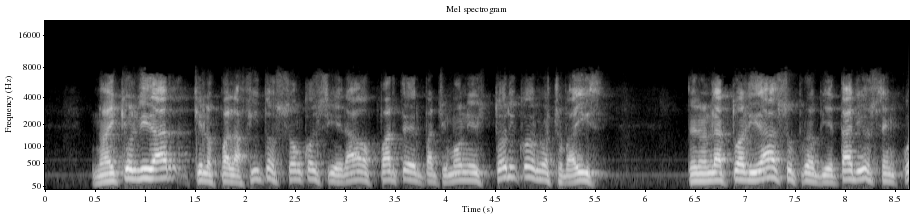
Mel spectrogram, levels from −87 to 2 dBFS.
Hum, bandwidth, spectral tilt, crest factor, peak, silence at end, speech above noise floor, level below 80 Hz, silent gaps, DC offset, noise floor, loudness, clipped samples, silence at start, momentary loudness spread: none; 7.2 kHz; -6 dB/octave; 16 dB; 0 dBFS; 0 s; 39 dB; -60 dBFS; none; under 0.1%; -55 dBFS; -16 LUFS; under 0.1%; 0.5 s; 9 LU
